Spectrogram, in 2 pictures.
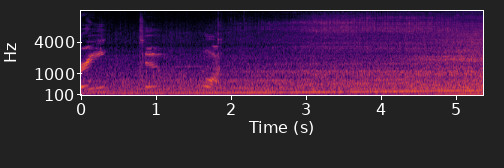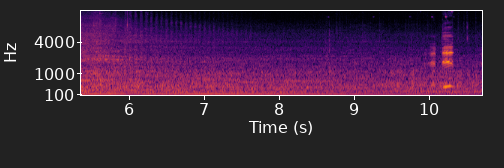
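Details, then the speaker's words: Turbo car with new mechanical boost controller plumbed from throttle body to wastegate, during a test pull in gear: note climbs slowly, then flattens and sags midway, bogging; driver suspects insufficient fuel. "bog down i don't have the fuel don't seem like it i'll turn around and do it again downhill"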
